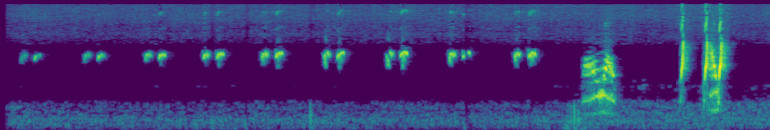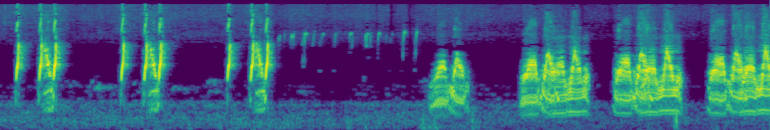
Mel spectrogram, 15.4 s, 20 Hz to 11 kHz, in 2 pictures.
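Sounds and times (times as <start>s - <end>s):
common quail calling: 5.2s - 6.2s, 6.8s - 15.4s.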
